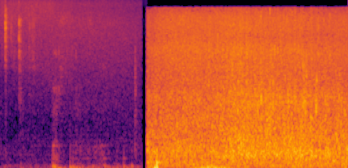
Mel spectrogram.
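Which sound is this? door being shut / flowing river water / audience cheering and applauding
flowing river water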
